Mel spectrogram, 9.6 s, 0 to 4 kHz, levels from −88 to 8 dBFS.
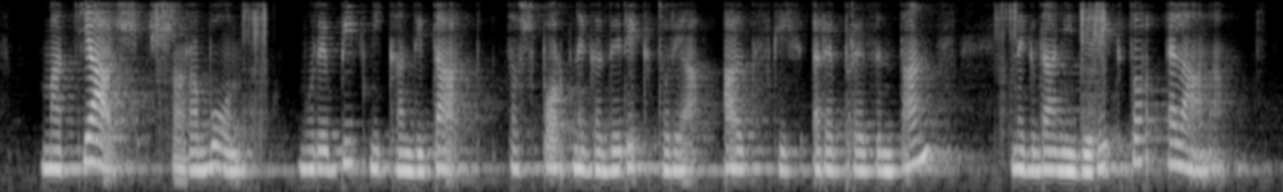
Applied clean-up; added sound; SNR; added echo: neural separator model SepFormer DNS4.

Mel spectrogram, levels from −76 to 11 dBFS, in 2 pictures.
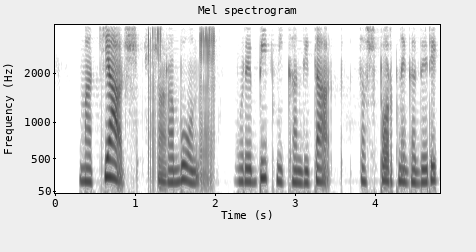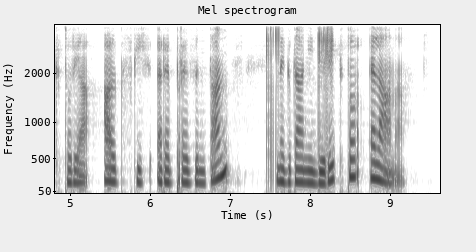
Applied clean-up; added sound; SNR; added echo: neural separator model SepFormer WHAMR!.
